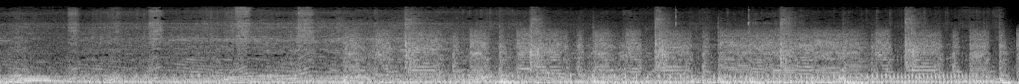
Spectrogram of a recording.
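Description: Several dirt bike engines idling and revving, the pitch rising and falling now and then, with background music playing over them.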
